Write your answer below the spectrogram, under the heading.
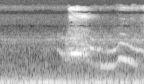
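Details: A fennec fox gives a brief, high whining call that wavers down, then rises and falls again, while a person reassures him that another person nearby on the couch is moving away.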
